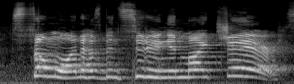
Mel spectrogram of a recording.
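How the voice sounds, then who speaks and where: A woman uses a put-on character voice at an extremely high pitch. She speaks at a fairly slow pace with monotone, flat intonation. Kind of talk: bedtime story. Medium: read story.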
